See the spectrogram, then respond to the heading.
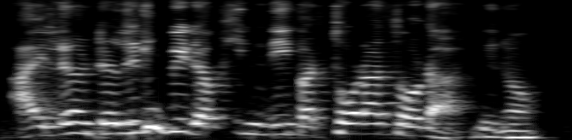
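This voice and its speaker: Halting man, native Tamil speaker. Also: high-pitched, lively intonation. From Singapore. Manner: halting, with many fillers. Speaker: audience participant. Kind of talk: casual chat. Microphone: webinar video call.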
